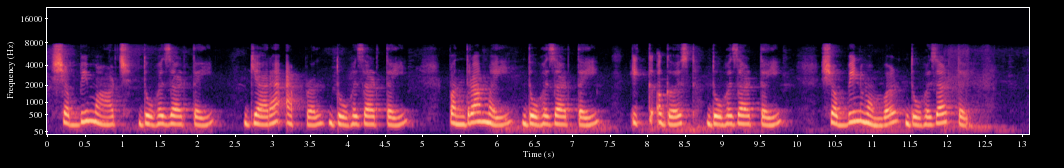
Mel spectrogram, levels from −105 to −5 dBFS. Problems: background sounds at intervals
